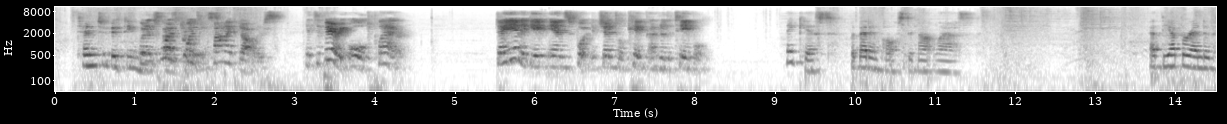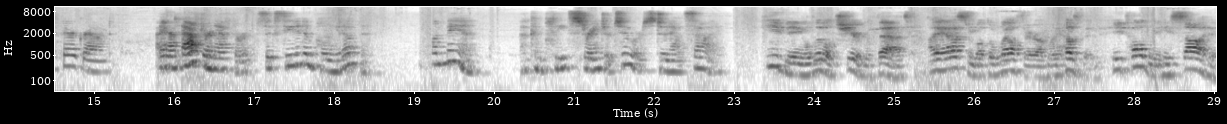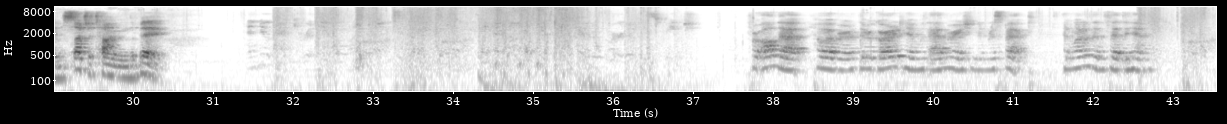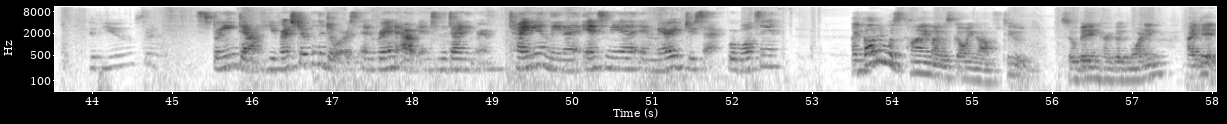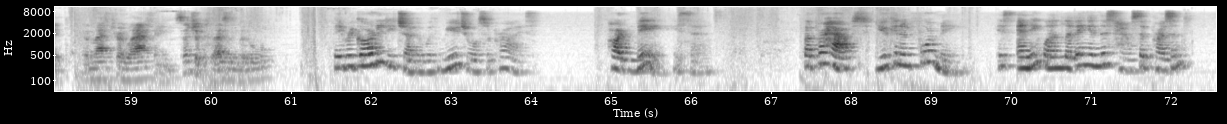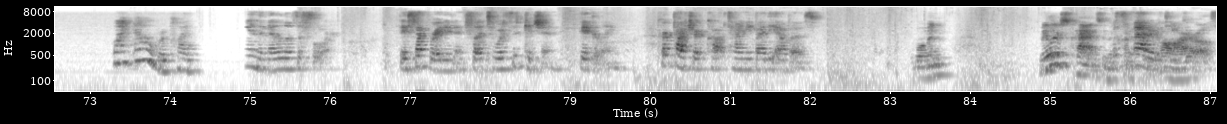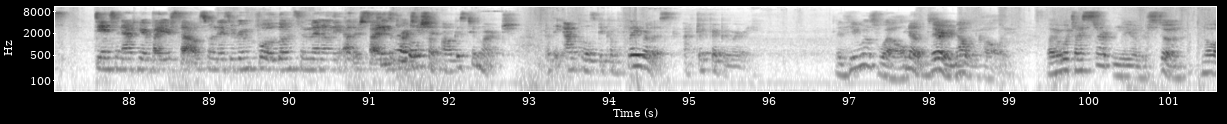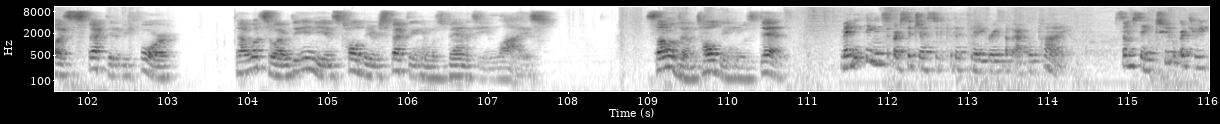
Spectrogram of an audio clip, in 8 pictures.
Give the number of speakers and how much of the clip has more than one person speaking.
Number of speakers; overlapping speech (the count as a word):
nine, about 4%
